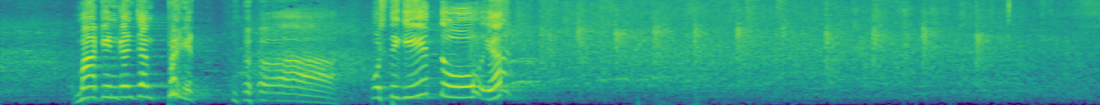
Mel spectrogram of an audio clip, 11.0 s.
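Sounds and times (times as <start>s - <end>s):
speech: 0.7s - 5.2s
laughter: 2.2s - 10.4s
audience clapping: 4.9s - 11.0s.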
